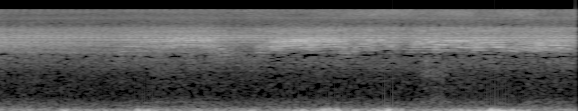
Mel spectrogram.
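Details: A steady, high shrilling hiss of cicadas calling from trees along a coastal nature path fills the air on a hot day in late August, a continuous summer chorus.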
